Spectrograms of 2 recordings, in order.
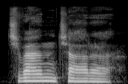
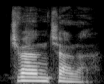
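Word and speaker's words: Čvančara: The name is pronounced roughly as Chvanchara, with the C sounding like the CH in church, Van as in English, C again as Ch, and Ara as in Kara, or Chara, making it Chvanchara, emphasizing the first syllable.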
